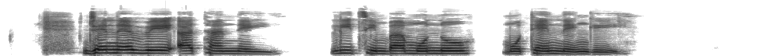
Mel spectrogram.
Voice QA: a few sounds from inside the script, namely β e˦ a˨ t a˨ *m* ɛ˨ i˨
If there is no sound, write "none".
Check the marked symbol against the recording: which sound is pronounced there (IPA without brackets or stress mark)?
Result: n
